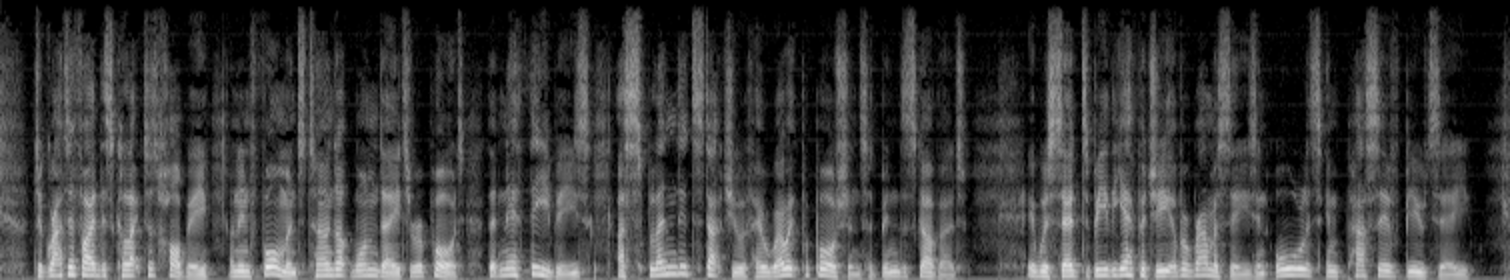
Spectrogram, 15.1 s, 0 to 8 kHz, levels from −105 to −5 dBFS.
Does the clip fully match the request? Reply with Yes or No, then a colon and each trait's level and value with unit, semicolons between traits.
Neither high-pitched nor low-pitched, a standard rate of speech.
Yes: medium, 145 Hz; average, 160 wpm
